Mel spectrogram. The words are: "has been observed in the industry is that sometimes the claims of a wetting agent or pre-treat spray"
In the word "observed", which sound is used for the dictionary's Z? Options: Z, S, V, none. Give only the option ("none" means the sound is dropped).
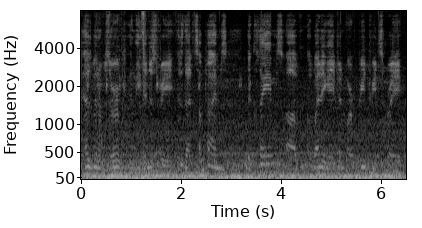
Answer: Z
